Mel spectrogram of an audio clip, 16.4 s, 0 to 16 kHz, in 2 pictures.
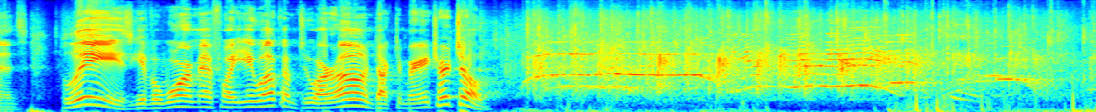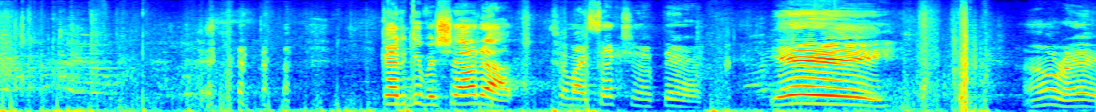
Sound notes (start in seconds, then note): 3.5 applause and Cheers; 9.4 chuckling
